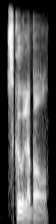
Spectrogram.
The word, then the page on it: schoolable: British English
